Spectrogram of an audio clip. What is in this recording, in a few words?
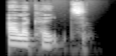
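"allocates", British English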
